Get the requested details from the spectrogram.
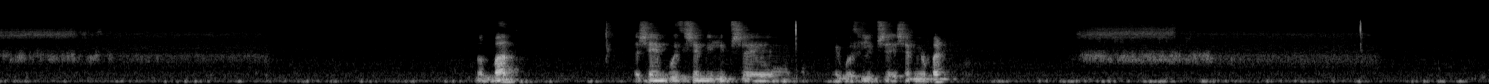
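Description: A vape coil sizzles as a man draws on it.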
